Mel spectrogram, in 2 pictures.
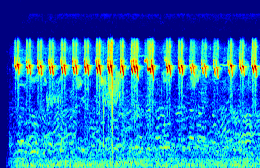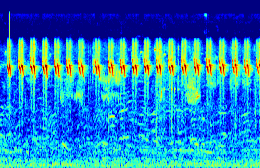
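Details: Black francolin chicks, from the Sindh and Punjab region, give an excited call. It is a rapid, steady train of short, high cheeping notes, about two per second, with faint low murmuring underneath.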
